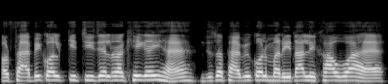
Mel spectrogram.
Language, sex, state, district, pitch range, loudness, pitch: Hindi, male, Jharkhand, Garhwa, 180-195 Hz, -11 LUFS, 190 Hz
